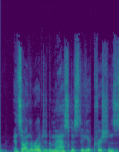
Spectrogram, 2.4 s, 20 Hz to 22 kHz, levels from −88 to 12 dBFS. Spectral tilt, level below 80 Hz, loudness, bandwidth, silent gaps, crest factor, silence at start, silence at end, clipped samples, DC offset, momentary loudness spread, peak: -5 dB/octave; -56 dBFS; -23 LUFS; 17.5 kHz; none; 14 dB; 0 s; 0 s; under 0.1%; under 0.1%; 5 LU; -8 dBFS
